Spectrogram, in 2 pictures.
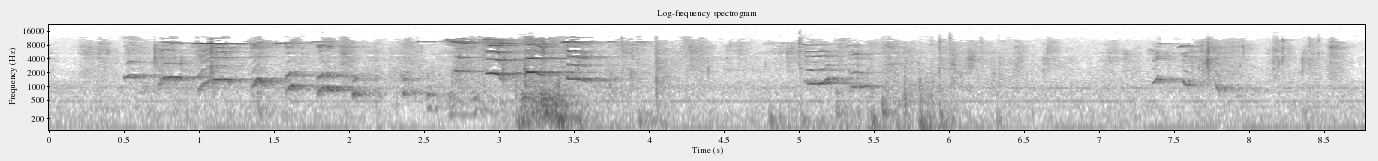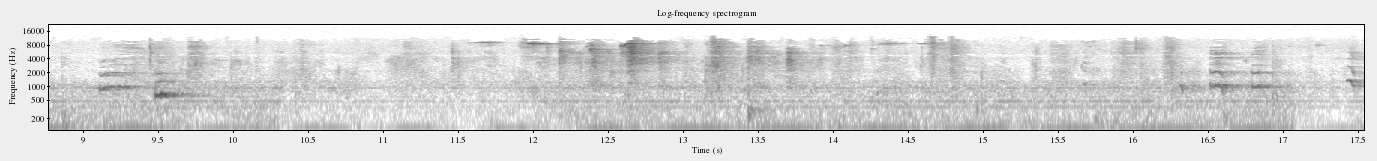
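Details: Playing Havanese puppies aged seven weeks make a long series of thin falling whimpers and squeaky yips, with some louder scuffling thumps early on and a faint hum throughout.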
